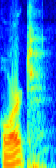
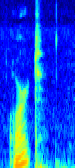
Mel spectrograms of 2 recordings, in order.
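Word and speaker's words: Ohrt: Aaron Ort. I would imagine that's the way you pronounce O-H-R-T. Ort.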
